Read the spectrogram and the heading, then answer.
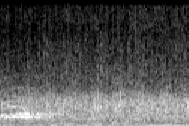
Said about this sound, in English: Oh, come on. You can at least support this individual that's clapping.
